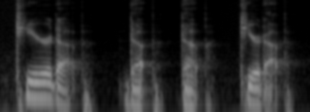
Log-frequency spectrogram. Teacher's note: Link the D sound, teared, to the next sound, in up. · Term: Link the sounds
